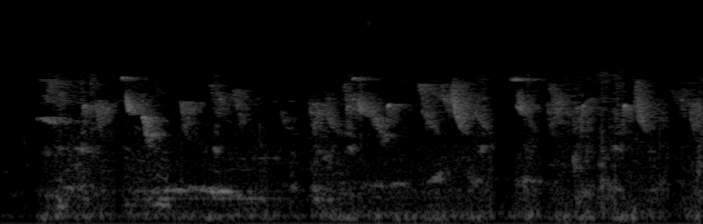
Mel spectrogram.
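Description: Near silence with faint bird chirping: many short, quick chirps, one after another.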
